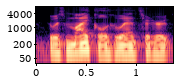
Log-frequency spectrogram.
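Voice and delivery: usual speaking voice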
